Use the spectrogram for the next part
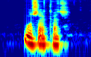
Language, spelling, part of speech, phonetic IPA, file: Polish, urzekać, verb, [uˈʒɛkat͡ɕ], LL-Q809 (pol)-urzekać.wav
